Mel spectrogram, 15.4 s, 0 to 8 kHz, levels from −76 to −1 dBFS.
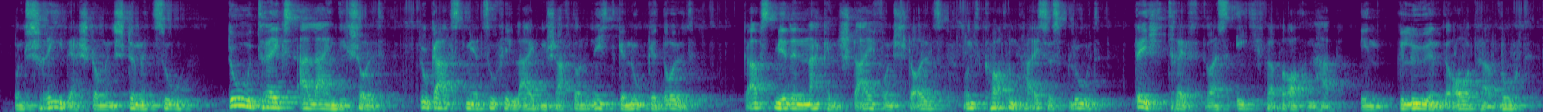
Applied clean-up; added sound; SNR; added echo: neural separator model SepFormer DNS4.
